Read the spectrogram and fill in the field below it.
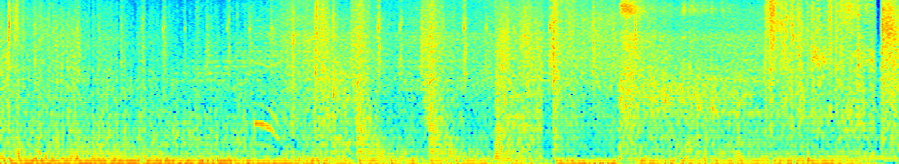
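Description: Missile strikes on the Ukrainian city of Kharkiv: a dense, continuous roar of heavy booms and rumbling blasts, loud and sustained throughout with repeated sharp impacts and a brief whistling tone, with no clear pauses.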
